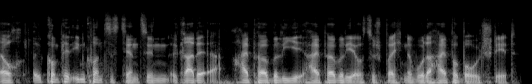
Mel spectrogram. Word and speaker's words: hyperbole: Im Grunde der erste Satz schon, think hyperbole rhymes with superbowl und das wird aber hyperbole ausgesprochen, was komisch ist, aber ist nur mal so.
